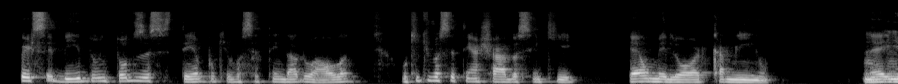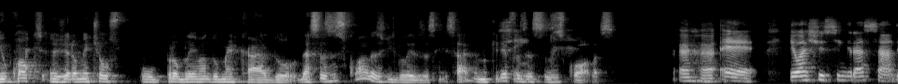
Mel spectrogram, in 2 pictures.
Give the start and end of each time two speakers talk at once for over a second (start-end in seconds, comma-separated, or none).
none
